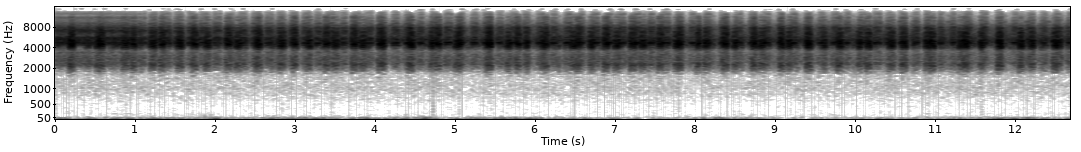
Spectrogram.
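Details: Greek pine forest cicadas in midsummer fill the air with an unbroken, sizzling high buzz, beating in fast irregular pulses throughout, with no other sound standing out.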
